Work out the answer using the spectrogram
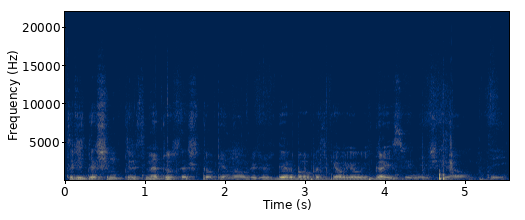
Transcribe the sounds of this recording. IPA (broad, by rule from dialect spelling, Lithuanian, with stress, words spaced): ˈtʲrʲɪzʲdʲɛʃʲɪm ˈtʲrʲɪs mʲɛˈtʊs ˈɐʃ sʊ tuɔ pʲiɛˈnoːʋʲɛʒʲʊ ɪʒʲˈdʲɪrbɐʊ oː pɐsʲˈkʲɛʊ ˈjɛʊ iː ˈɡɐɪsʲrʲɪnʲɛ ɪʃʲeːˈjɛʊ ˈtɐɪ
